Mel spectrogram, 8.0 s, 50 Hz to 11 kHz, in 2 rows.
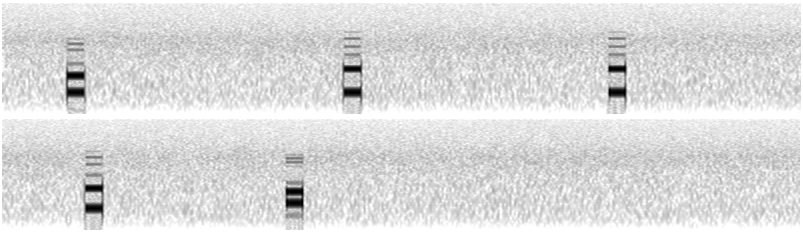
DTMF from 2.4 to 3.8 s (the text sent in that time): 3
